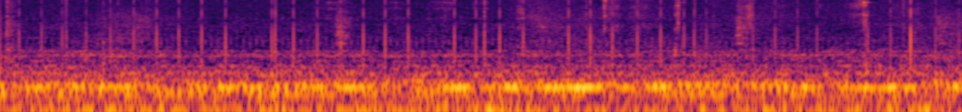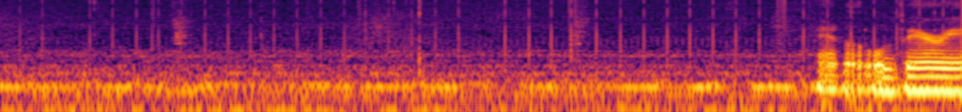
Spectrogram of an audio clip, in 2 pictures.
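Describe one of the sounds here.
A paintbrush dabs and brushes softly on canvas.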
